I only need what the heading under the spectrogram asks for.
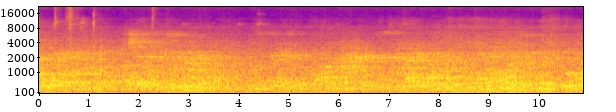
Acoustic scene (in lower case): subway station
